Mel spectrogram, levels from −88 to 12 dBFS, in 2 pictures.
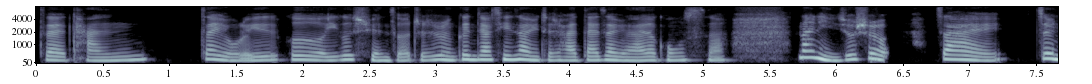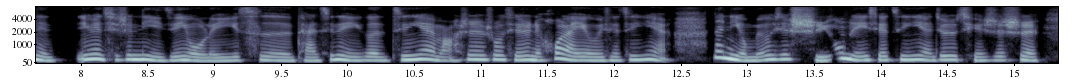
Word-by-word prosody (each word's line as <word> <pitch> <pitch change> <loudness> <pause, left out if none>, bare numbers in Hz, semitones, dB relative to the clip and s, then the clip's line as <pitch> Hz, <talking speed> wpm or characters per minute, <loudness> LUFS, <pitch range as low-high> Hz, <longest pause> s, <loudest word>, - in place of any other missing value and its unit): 在 200 -3 -2
谈 185 +5 -4 0.4
在 245 -1 -1
有 185 -5 -1
了 - - -2
一 195 +2 -2
个 210 -2 -2
一 185 - -4
个 225 +2 -1
选 200 -5 -2
择， 180 +1 -4
只 195 0 -7
是 215 +3 0
你 205 - +2
更 225 +2 +2
加 225 0 +3
倾 225 0 +2
向 225 -3 +4
于 - - +1
其 195 0 -6
实 190 - -4
还 185 -1 -2
待 195 +1 -2
在 205 0 +1
原 185 -2 -1
来 175 - -1
的 190 - -1
公 190 +1 -4
司。 200 +1 -7 0.5
那 340 0 +1
你 220 - +6
就 230 +6 -1
是 265 +3 +2 0.4
在 220 -5 +1 0.2
这 280 -2 +3
里 195 -8 +4
因 240 0 +3
为 255 - +6
其 225 -3 -5
实 230 - 0
你 230 -1 +6
已 180 - -2
经 185 +3 -1
有 180 -4 0
了 165 - -3
一 170 +2 -3
次 180 -2 -5
谈 170 -1 -5
薪 190 +7 -3
的 230 - +4
一 180 -2 -2
个 185 -1 -3
经 215 +5 +2
验 240 -1 +4
嘛， 180 -3 -4
甚 235 - 0
至 225 - +3
说 225 0 0
其 215 -1 -3
实 210 - +2
你 205 - +3
后 275 +10 -1
来 235 -6 +3
也 - - -1
有 180 -1 -1
一 - - -1
些 180 0 -5
经 215 +3 0
验， 230 - -1 0.3
那 330 - +3
你 270 -4 +10
有 195 - +2
没 175 +2 -1
有 230 - +2
一 235 - +3
些 240 - 0
实 225 -6 0
用 275 +10 +2
的 245 - +6
一 200 - -1
些 205 -1 -3
经 210 +1 0
验， 215 -4 +1
就 210 +2 -2
是 210 - -1
其 200 -3 -6
实 190 +1 -7
是 195 -3 -2
205 Hz, 345 characters per minute, -19 LUFS, 185-225 Hz, 0.5 s, 你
